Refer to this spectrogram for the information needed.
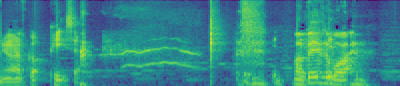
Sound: chuckles

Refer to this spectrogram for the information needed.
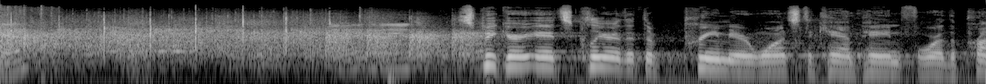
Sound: applause

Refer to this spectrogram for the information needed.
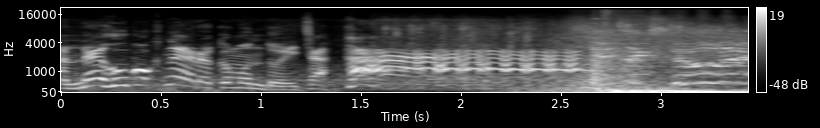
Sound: laughing

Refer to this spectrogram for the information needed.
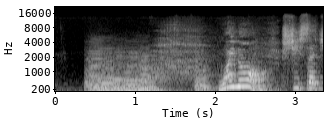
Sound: sigh

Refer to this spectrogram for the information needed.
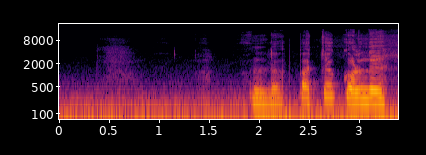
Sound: Rajeev Cries

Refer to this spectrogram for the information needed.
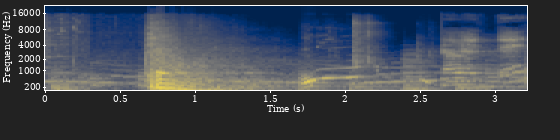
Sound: bang~

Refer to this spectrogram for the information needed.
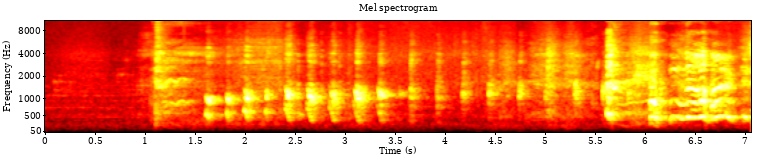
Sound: laughter

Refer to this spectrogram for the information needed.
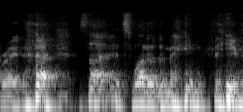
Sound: laughing

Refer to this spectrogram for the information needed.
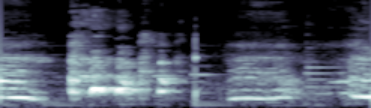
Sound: laughing

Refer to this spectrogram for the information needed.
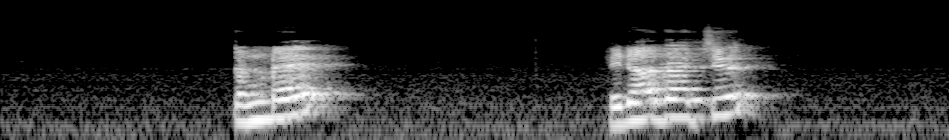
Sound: in Sindhi language

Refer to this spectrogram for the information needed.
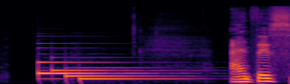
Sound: Windows alert sound

